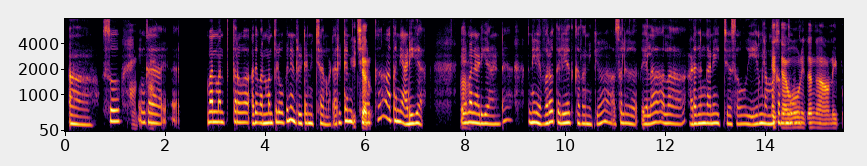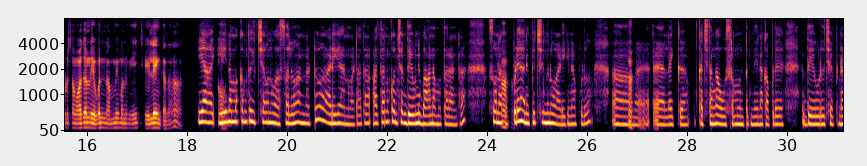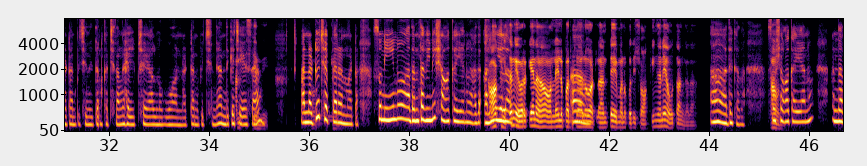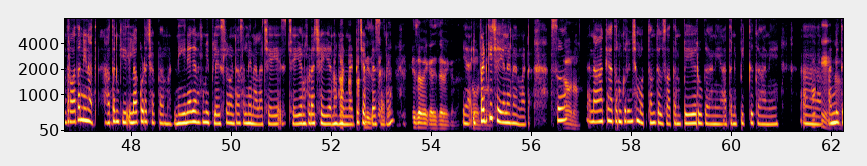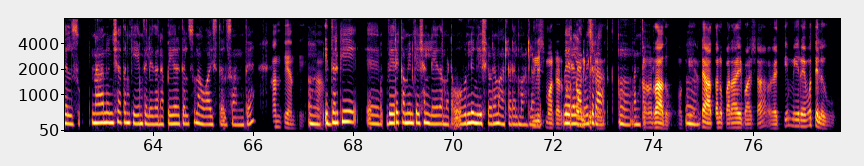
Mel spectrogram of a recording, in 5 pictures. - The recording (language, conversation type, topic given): Telugu, podcast, పరాయి వ్యక్తి చేసిన చిన్న సహాయం మీపై ఎలాంటి ప్రభావం చూపిందో చెప్పగలరా?
- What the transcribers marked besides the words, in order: in English: "సో"; in English: "వన్ మంత్"; in English: "వన్ మంత్‌లోపే"; in English: "సో"; giggle; in English: "లైక్"; in English: "హెల్ప్"; other background noise; in English: "సో"; in English: "షాక్"; in English: "ఆన్లైన్‌లో"; tapping; in English: "సో"; in English: "అండ్"; in English: "ప్లేస్‌లో"; laughing while speaking: "నిజమే. నిజమేగా. నిజమే గదా!"; in English: "సో"; in English: "పిక్"; in English: "వాయిస్"; in English: "కమ్యూనికేషన్"; in English: "ఓన్లీ"; in English: "లాంగ్వేజ్"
